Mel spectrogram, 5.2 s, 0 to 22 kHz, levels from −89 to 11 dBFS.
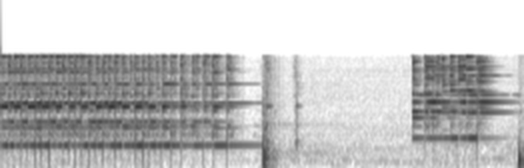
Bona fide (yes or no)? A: yes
